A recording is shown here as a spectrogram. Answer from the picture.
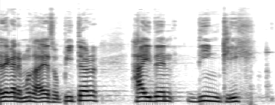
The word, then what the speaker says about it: Dinklage: No, yo le voy a decir Dinklage toda la vida, pero vamos a intentar. – vamos, a intentar mirar que la, pronunciación supuestamente es Dinkley.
